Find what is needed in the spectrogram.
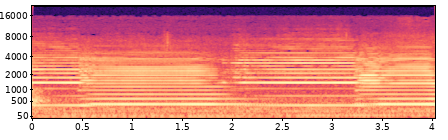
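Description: Violin playing a long held note with straight, even bow strokes. The tone changes slightly at each bow change, about half a second in, around two seconds, and again near the end.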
